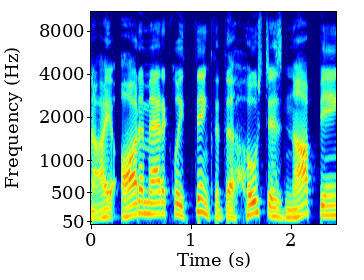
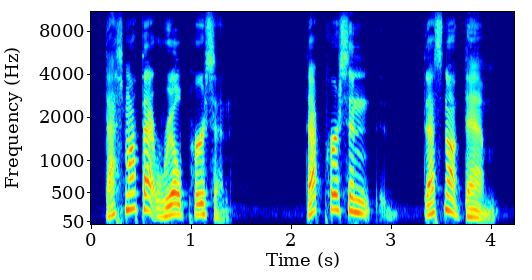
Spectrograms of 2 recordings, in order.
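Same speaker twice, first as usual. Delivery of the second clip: ordinary talk, nothing marked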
